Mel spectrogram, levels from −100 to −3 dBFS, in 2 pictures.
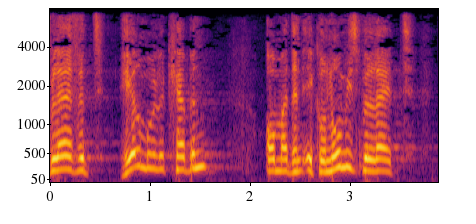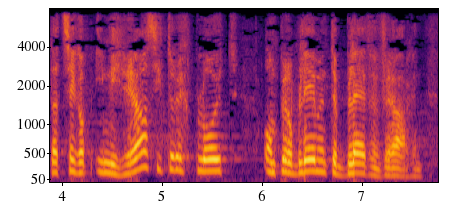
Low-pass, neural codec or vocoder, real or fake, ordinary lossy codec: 7.2 kHz; none; real; none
